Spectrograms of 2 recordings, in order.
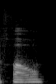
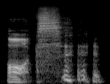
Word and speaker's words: faux: Sometimes, when I was younger, I said fox, fox bob. That's wrong though. I'm pretty sure it's faux. It's a French word, I guess.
